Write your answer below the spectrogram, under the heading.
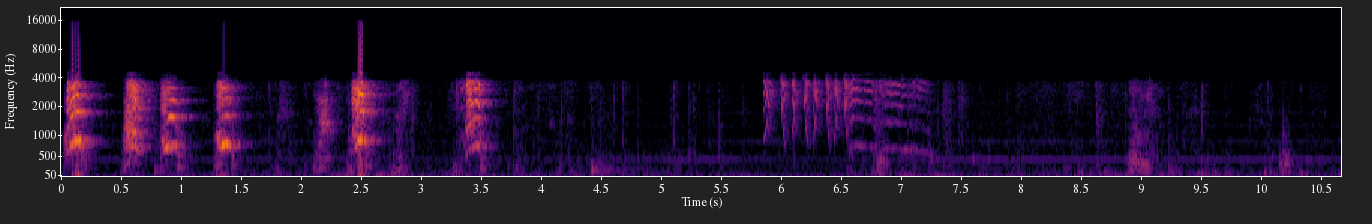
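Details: Puppy Henry, filmed in 2009 while playing with his beloved toy Mr. Squeaky, gives six quick shrill yaps, then a wavering squeal of the toy, followed by near silence with a few soft thumps.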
